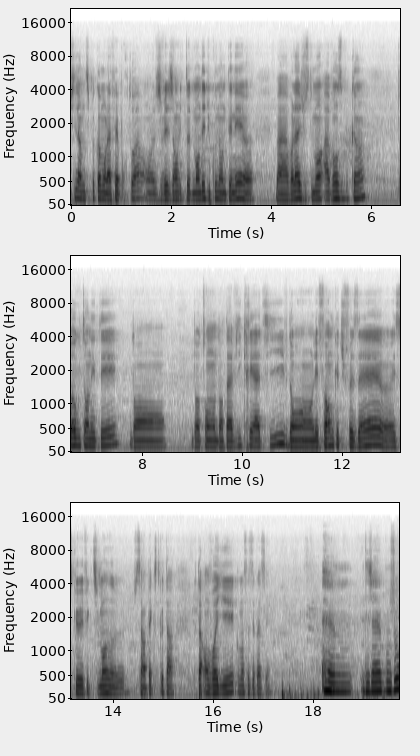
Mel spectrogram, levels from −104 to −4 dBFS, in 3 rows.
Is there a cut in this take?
no; 0 cuts

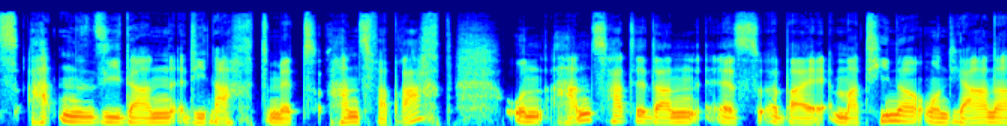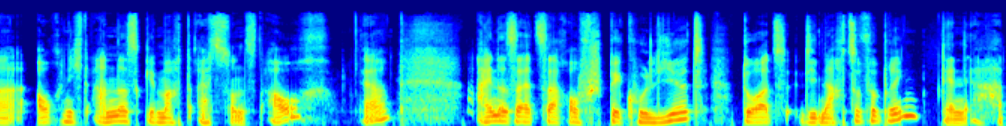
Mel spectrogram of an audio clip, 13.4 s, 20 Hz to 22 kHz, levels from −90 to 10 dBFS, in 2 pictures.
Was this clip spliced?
no; 0 cuts

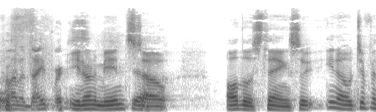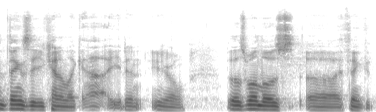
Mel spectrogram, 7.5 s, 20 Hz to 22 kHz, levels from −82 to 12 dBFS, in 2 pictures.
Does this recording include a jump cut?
no; 0 cuts

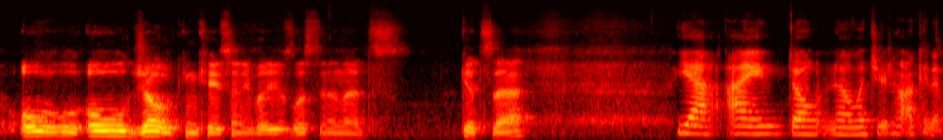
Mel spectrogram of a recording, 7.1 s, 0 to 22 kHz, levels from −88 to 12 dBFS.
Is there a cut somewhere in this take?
no; 0 cuts

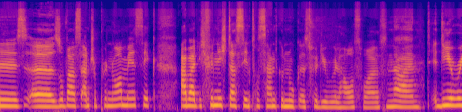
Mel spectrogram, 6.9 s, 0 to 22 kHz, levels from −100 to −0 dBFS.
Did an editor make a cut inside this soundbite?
no; 0 cuts

